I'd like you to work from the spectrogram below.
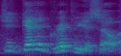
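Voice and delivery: usual speaking voice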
